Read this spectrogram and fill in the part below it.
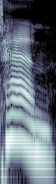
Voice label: VOCALS SPOKEN; Techno Trance Essentials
